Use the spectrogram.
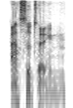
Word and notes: ascertain: British English

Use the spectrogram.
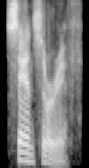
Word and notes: sanserif: American English

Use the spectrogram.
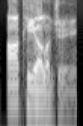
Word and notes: archeology: British English

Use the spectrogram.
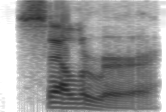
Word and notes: cellarer: American English

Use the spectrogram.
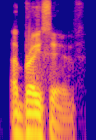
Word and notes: abrasive: British English

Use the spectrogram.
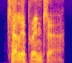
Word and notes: teleprinter: British English

